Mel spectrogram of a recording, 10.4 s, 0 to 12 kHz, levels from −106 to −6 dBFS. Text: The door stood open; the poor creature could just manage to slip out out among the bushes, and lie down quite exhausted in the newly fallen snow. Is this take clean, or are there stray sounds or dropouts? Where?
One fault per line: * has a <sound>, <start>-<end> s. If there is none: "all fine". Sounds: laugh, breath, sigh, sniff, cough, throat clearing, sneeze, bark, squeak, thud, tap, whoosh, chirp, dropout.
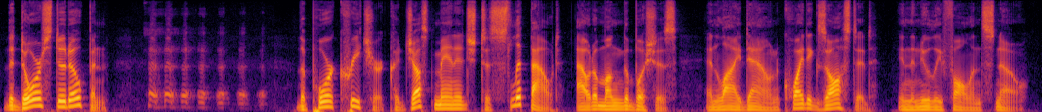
* has a laugh, 1.4-2.7 s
